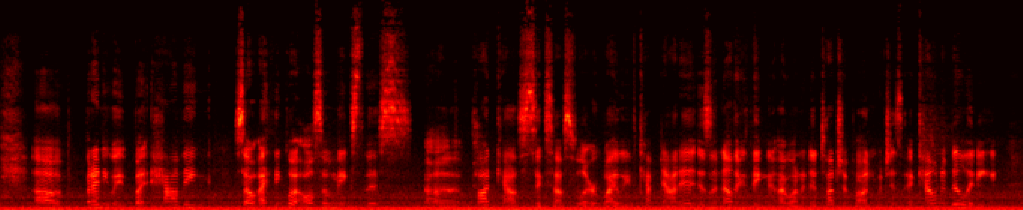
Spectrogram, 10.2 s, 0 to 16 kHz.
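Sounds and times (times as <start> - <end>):
road rumble in the cabin of a moving car: 0.0 - 10.2
speech: 0.4 - 10.2.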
